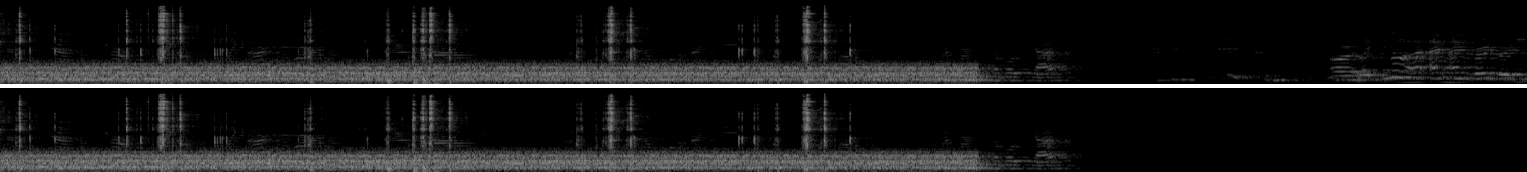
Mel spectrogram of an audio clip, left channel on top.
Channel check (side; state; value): right; drops out; at 10.8 s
